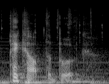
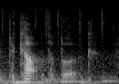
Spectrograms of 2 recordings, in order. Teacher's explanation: And he'd say, pick up the book. So he'll put the stress on up instead of pick.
